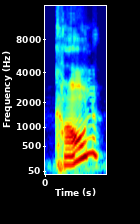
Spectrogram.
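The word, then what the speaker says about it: Coan: Hey, tell us how to pronounce Jack Cohn's name, or who's your favorite quarterback? It's Cohn.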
